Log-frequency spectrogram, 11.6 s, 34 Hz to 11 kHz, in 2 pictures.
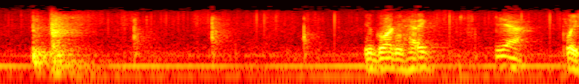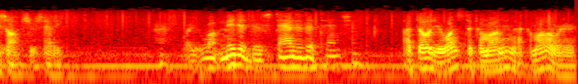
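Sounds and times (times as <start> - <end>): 
steady low hum: 0.0 - 11.5
door pushed shut with a solid thump: 0.3 - 1.0
speech: 3.7 - 6.6, 7.7 - 11.5.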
